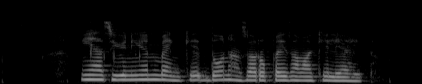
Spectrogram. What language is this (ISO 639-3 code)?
mar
